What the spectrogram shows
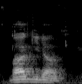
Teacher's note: Wo ist die Betonung? Auf war, auf gi oder auf na? Auf gi.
